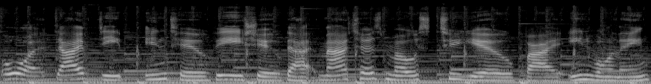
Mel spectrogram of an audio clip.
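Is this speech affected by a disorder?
Yes: Down syndrome; adult woman.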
